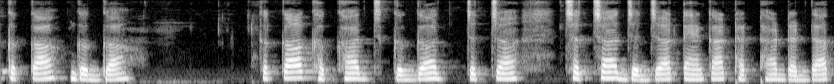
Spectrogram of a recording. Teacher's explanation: ਇਹਨਾਂ ਦਾ ਉਚਾਰਨ ਕਰਦਿਆਂ ਸਾਹ ਦੀ ਹਵਾ ਨੂੰ ਪੂਰੀ ਤਰ੍ਹਾਂ ਰੋਕ ਕੇ ਫਿਰ ਇੱਕਦਮ ਛੱਡਿਆ ਜਾਂਦਾ ਹੈ। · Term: ਡਕਮੇ ਵਿਅੰਜਨ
